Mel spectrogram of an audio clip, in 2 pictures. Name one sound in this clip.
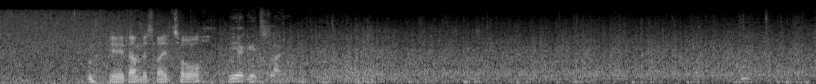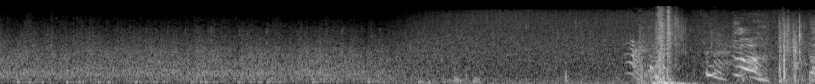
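A man speaks animatedly into a close microphone.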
